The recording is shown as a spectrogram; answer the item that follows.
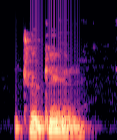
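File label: "dragoon", British English; pronunciations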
